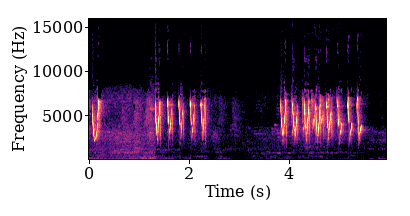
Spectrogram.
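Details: Bar-winged prinia in full song, played to make other prinias answer: two runs of sharp, high, downslurred chirps, the second faster and denser, separated by a quiet gap of over a second.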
